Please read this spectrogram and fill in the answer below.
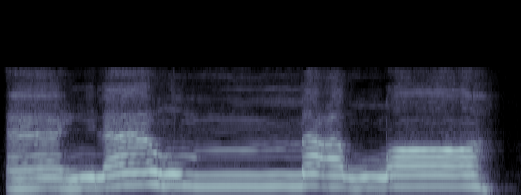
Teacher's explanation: قرأ الدوري بتسهيل الهمزة مع الإدخال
